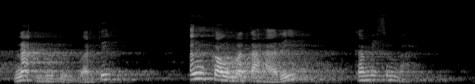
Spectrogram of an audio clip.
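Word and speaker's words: نَعْبُدُ: Sabit dan Imam Al-A'mashi semuanya membaca na'budu. Tapi kalau Imam Yahya ibn Sabit dan Imam Al-A'mashi itu beliau membacanya kasrah. Ni'budu, bukan na'budu. Tapi bacaan Imam A'mashi ini memang jarang kita dengar, jarang kita dengar. Tapi ada dipakai. Yang benar adalah dibaca fathah, na'budu, walaupun ada yang membaca ni'budu.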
